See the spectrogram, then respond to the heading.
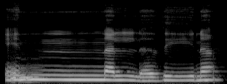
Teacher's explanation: ان الذین نون مشدد ہے، یہاں پر بھی ایک الف ٹھہرنا ہے، پھر آگے جانا ہے لام پر۔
